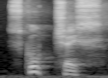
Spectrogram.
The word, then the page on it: Scucces: italiana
